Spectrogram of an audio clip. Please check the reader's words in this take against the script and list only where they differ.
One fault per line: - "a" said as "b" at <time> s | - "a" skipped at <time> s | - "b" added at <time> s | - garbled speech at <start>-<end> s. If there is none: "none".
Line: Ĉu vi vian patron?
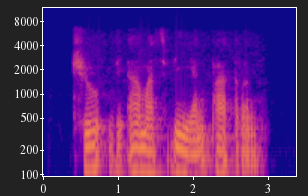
- "amas" added at 1.2 s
